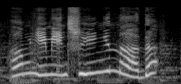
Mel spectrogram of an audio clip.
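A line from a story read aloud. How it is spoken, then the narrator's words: Giggling. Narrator (Russian): хихикнула Лисичка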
